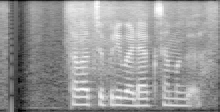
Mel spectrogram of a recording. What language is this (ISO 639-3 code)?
sin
